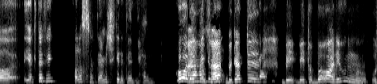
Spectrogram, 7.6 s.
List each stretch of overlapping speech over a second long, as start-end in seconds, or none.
3.8-5.2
